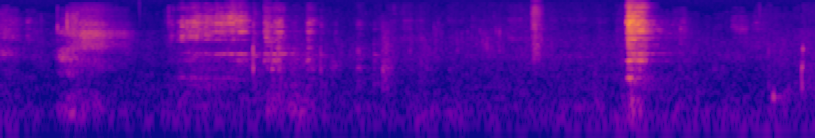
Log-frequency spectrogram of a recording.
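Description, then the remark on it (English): Faint kitchen sounds of someone getting water: a short rush like pouring, soft shuffling, and then a sharp glassy clink near the end, with no one talking. “I'm just going to get some water.”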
